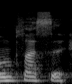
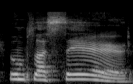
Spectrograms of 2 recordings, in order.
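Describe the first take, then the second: First: Said in the usual way. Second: "Un placer" slower with every sound clear; teacher modelling "Un placer" for learners; slow careful repeat. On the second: Shown as a demonstration. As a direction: repeat "Un placer" slowly and distinctly.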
